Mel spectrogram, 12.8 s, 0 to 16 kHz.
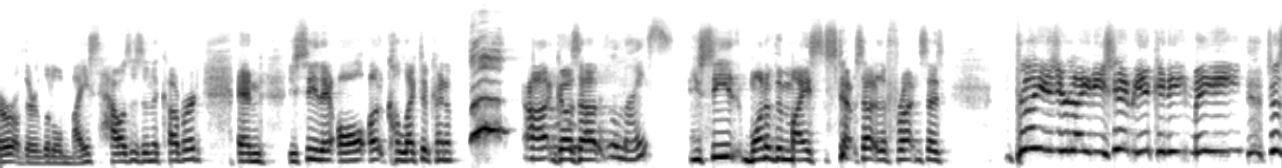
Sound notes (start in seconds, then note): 4.7 screeching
